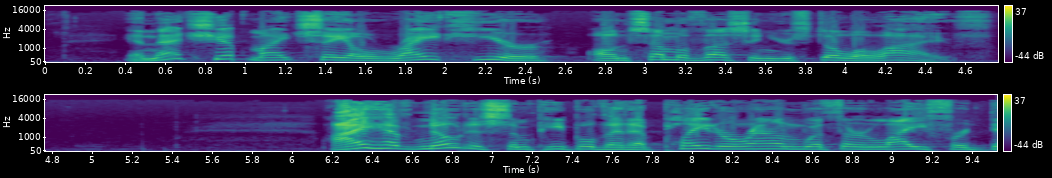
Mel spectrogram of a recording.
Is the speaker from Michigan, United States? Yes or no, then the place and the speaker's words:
no; Rosedale, Illinois, United States; I grew up in Rosedale up in the Bluffs. There's no city of Rosedale. Nutwood's a little bit away on the Mississippi, Illinois River Basin area.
